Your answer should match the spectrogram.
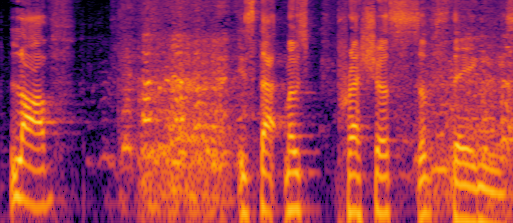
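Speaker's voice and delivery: slow, drawn-out poem recital; mock-solemn poetry reading with long pauses. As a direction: parody a precious poetry reader, one word at a time. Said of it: "they put on their poetry voice".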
